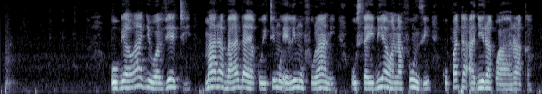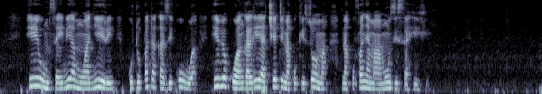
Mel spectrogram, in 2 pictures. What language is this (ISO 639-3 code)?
swa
